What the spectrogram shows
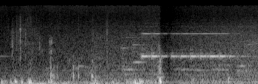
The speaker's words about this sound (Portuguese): Esse telefone aí só pode ser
